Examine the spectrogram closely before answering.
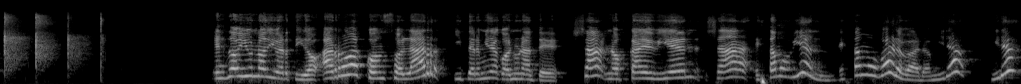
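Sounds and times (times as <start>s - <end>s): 
hand clapping: 0.0s - 1.4s
speech: 2.2s - 10.2s.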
